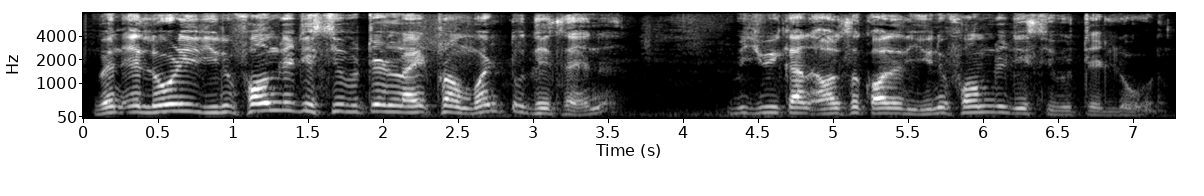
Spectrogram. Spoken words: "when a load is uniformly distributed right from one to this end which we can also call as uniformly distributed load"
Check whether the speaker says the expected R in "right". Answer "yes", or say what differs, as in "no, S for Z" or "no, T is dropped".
no, L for R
